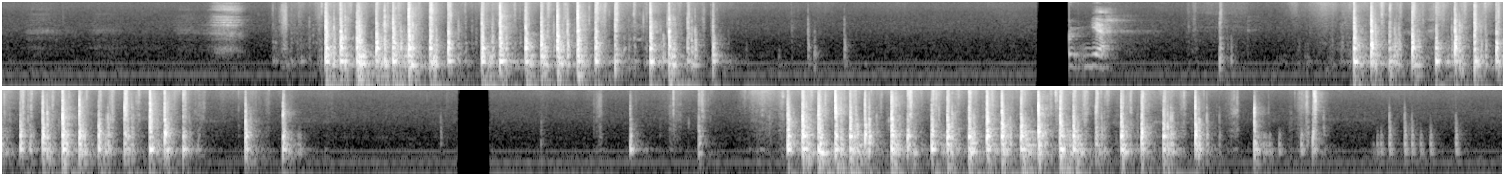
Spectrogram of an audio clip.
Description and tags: Running Footsteps on Wood Stairs
HIGH VOLUME WARNING. Foley recording of a person running up/down hardwood stairs with sneaker shoes on (specifically Vans).
step, floor, foley, foot, wood, stair, creaky, shoes, squeaking, hardwood, running, stairs, footsteps, shoe, steps, walk, run, feet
